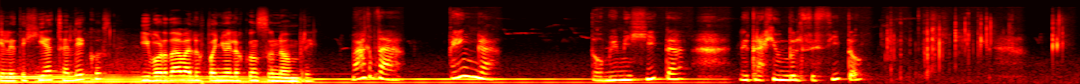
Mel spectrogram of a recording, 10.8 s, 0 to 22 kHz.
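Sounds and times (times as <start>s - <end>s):
speech: 0.0s - 5.0s, 5.9s - 8.7s
candy wrapper crinkling: 8.7s - 10.8s.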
